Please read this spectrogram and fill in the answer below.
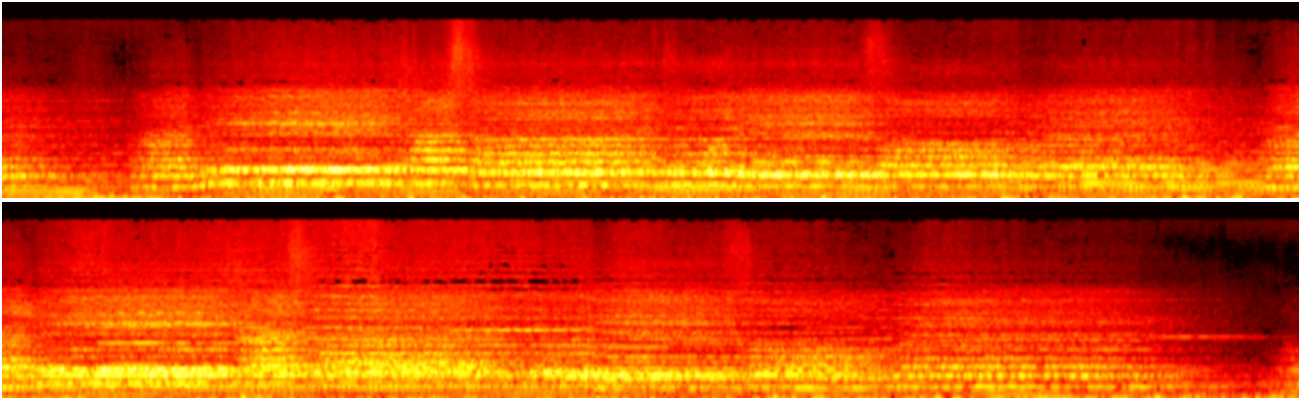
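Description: Recorded sacred music: slow, held chords sung by a choir, shifting every few seconds, with no spoken words.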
